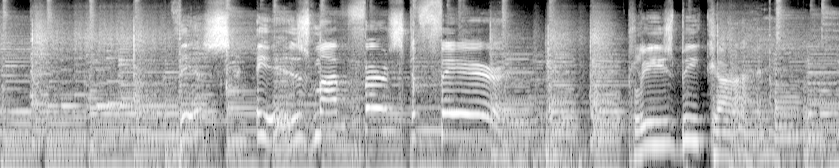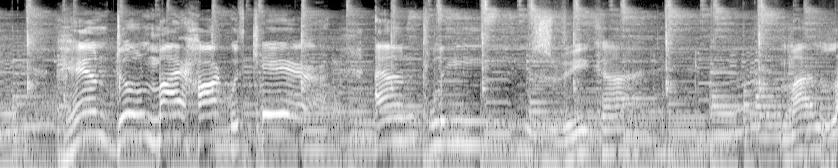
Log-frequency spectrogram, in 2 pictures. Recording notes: Live at the South Point Casino.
